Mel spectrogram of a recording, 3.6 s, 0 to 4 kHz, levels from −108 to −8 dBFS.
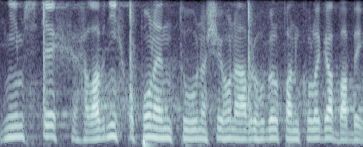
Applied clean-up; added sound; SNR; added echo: none; Explosion; 14 dB; none.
